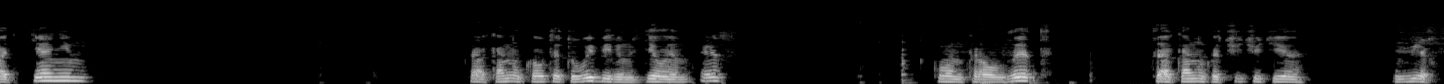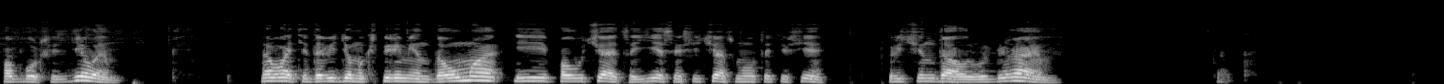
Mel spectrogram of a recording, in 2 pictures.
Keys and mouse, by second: 0.5-3.5 drag, 5.0 click, 7.1 s, 10.2 ctrl+z, 12.6 click, 13.1-14.8 drag, 17.0-18.6 middle drag, 20.8 click, 22.0 shift+click, 23.1 shift+click, 23.8 shift+click, 25.0-28.7 drag.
